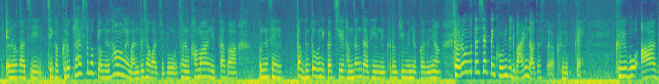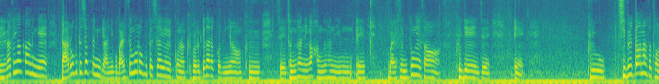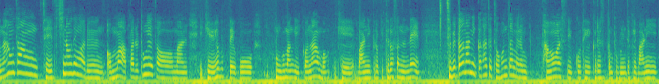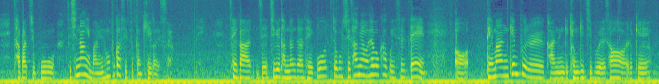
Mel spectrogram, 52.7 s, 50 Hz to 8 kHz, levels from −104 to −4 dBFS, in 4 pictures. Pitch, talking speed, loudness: 115 Hz, 345 characters per minute, -14 LUFS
